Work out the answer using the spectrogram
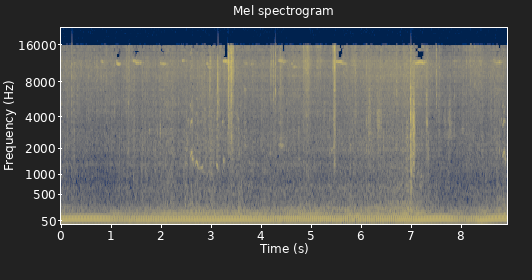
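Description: AWD minivan's engine droning steadily at low trail speed, heard inside the cabin, with a few sharp clicks and rattles along the way. The engine eases off briefly near the end.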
